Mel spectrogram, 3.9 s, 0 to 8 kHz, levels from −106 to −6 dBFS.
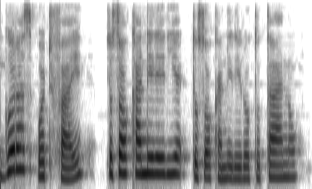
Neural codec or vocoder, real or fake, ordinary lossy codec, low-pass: codec, 16 kHz, 2 kbps, FunCodec, trained on LibriTTS, 25 frames a second; fake; none; 7.2 kHz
